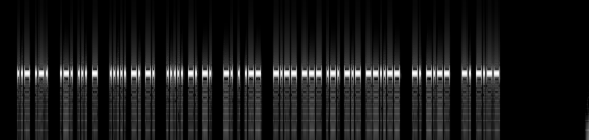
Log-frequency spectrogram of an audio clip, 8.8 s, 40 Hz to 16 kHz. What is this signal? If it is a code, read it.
Morse code, heard as a keyed tone, about 46 wpm, 700 Hz. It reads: UR RST 5NN 5NN NEW YORK, NY NY
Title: Practice QSO - Exchange 1 - Beginning - 45wpm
